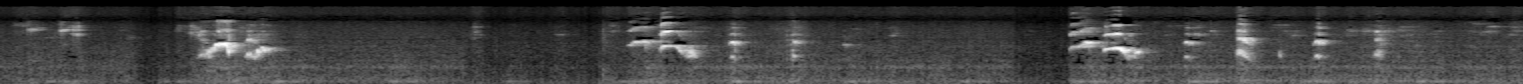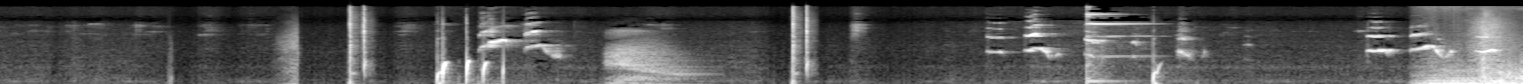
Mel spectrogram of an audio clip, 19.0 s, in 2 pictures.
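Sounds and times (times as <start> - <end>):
bird-like falling chirps: 12.3 - 13.9.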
